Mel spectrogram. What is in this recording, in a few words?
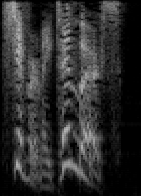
Brilliant, voices Pirate; hedgewars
